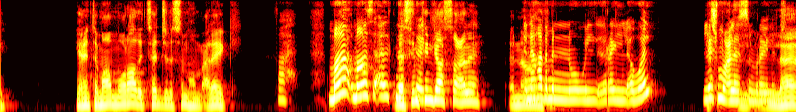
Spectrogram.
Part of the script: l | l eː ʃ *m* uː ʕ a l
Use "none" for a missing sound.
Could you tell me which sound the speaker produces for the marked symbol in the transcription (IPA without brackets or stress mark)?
m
